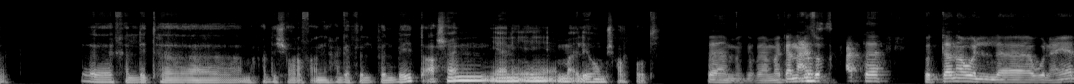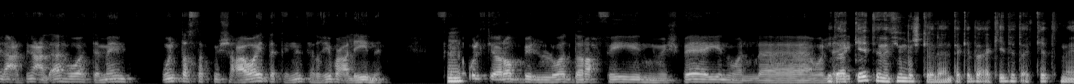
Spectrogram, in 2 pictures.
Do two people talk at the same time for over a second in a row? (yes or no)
no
